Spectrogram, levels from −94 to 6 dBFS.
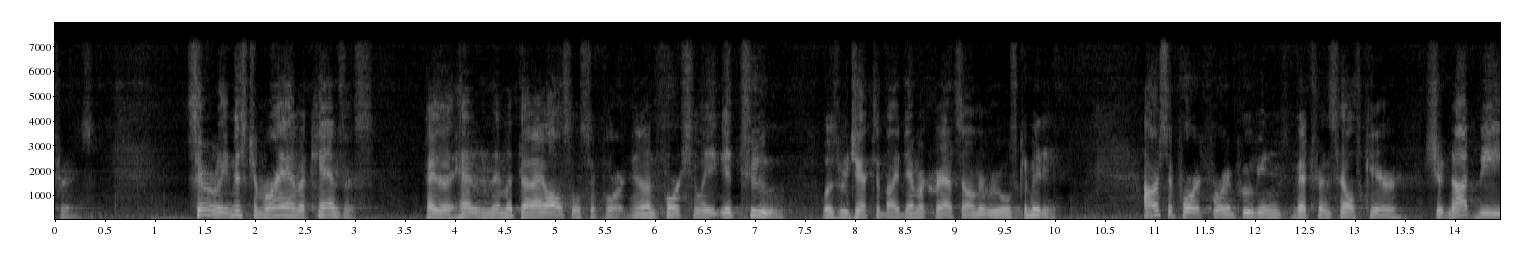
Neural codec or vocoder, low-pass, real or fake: codec, 32 kHz, 1.9 kbps, SNAC; 7.2 kHz; fake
